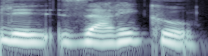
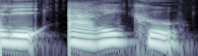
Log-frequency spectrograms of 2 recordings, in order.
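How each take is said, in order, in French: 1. Un son z fait la liaison entre « les » et « haricots ». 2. Aucun son z ne fait la liaison entre « les » et « haricots ». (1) "je n'ai pas dit les haricots" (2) "mais bien les haricots"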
